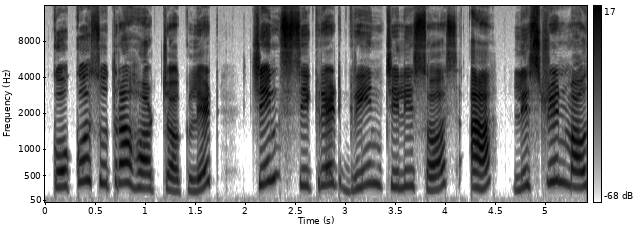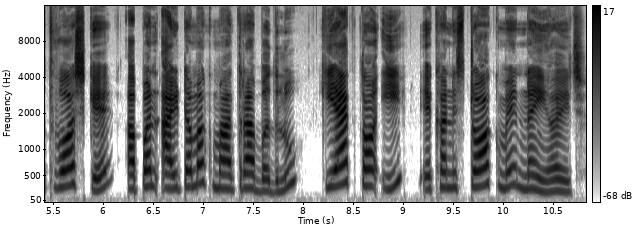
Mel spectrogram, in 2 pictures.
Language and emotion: Maithili, neutral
